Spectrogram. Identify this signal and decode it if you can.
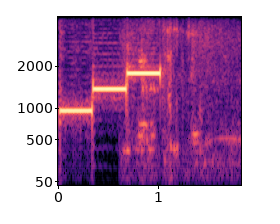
Special information tone.
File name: out- -2021- - - .65477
